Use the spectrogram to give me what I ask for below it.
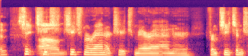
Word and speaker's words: Cheech Marin: Cheech Marin? Cheech Cheech Cheech Marin or Cheech Marin or from Cheech & Chong.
